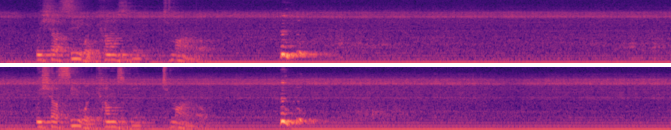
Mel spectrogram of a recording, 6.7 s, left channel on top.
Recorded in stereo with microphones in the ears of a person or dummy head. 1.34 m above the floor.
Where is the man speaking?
75° right (ahead or behind), 3.5 m.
